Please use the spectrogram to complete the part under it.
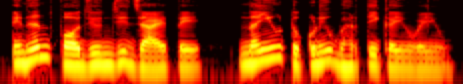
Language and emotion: Sindhi, neutral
